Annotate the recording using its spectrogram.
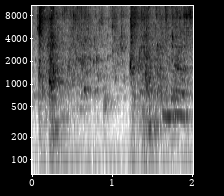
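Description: Shallow bathwater splashing and sloshing in a bathtub around a wet hairless cat as it is scrubbed, with sharper splashes near the start and just past the middle.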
